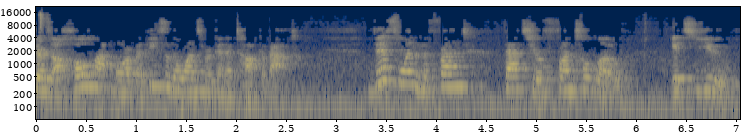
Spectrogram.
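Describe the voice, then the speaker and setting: A woman with a high voice, very wide pitch swings, a fairly quick pace and long, frequent pauses, amid audible room echo and noticeable background noise. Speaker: hospice nurse. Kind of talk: educational talk. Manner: fast; animated.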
